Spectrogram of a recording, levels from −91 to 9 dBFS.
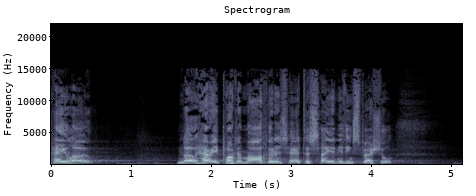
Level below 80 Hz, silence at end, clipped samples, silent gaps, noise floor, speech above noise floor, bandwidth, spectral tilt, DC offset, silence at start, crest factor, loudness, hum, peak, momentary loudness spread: -46 dBFS; 0.9 s; under 0.1%; none; -61 dBFS; 40 dB; 15.5 kHz; -4 dB/octave; under 0.1%; 0 s; 20 dB; -22 LUFS; none; -2 dBFS; 12 LU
